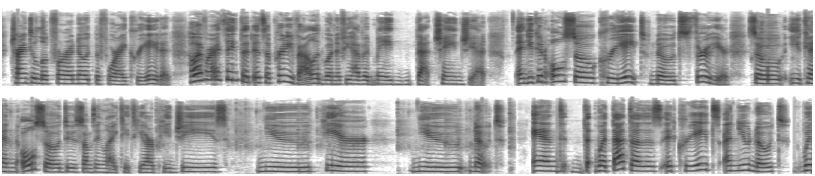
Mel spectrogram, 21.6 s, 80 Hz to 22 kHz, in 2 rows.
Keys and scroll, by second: 9.7-11.2 typing, 12.5-17.6 typing.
